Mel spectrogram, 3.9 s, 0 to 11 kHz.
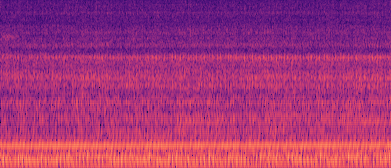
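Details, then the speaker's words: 1968 Johnson 6hp outboard on a stand, after its speed adjustment was leaned out a bit, holds a steady, even drone with no misses or surging; it runs clean and smooth. "That is a cruiser."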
